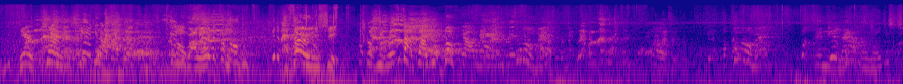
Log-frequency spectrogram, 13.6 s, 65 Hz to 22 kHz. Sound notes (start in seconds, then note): 7.9 dog barks; 8.4 Red and Rilow yell angrily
